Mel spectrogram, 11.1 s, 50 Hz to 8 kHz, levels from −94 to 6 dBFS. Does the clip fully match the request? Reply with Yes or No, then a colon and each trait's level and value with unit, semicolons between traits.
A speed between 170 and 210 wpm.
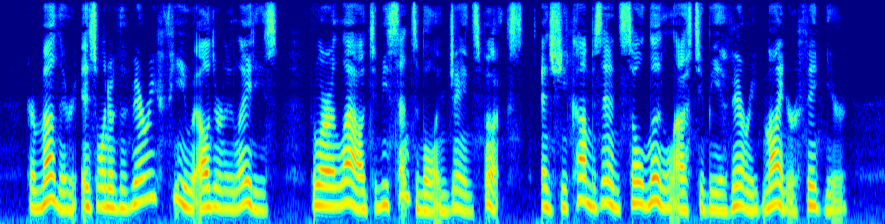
Yes: average, 175 wpm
